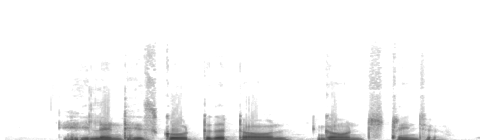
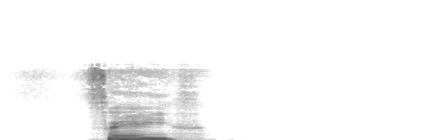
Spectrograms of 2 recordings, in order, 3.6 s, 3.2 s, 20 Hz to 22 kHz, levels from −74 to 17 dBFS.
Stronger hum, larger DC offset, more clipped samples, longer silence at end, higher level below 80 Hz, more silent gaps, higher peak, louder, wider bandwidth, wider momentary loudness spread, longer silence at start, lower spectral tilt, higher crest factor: neither; neither; neither; second, 0.3 s vs 1.75 s; first, -52 dBFS vs -66 dBFS; neither; first, 0 dBFS vs -8 dBFS; first, -17 LUFS vs -20 LUFS; second, 10.5 kHz vs 12.5 kHz; second, 9 LU vs 18 LU; second, 0.5 s vs 0.65 s; first, -8.5 dB/octave vs -3 dB/octave; about the same, 16 dB vs 18 dB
